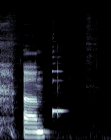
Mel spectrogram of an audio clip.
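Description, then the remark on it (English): A brief voice saying "hey Siri" gives way to a short, bright electronic chime, a quick two-part tonal blip as Siri activates, followed by a faint soft rustle. “And then it triggered Siri.”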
